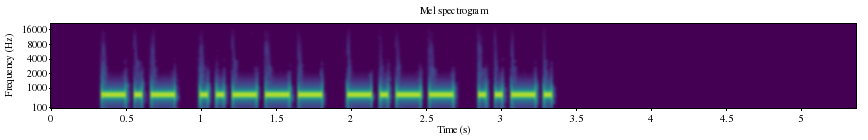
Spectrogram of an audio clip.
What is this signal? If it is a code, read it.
Morse code, heard as a keyed tone, about 22 wpm, 700 Hz. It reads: K2YF
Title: USA Call Signs - 4 Characters - Repeated 2x - 22wpm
